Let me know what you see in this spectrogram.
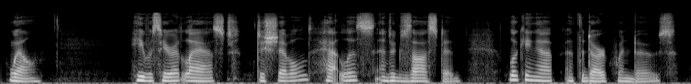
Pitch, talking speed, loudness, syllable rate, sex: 160 Hz, 140 wpm, -18 LUFS, 4.3 syllables/s, female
